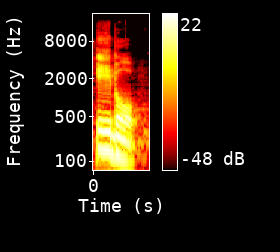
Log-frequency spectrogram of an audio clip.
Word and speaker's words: ABL: In amongst this, is the Action Behaviour Language ABL, pronounced "able", which encodes not just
